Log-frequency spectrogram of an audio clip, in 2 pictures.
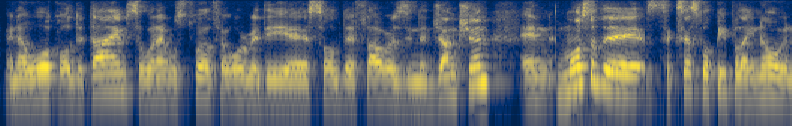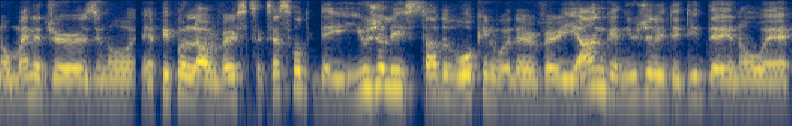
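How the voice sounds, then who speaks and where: A man's voice: fairly high pitch, fairly quick, hardly any pauses, dark tone. A man in his forties from Israel, speaking English with an Israeli accent as a guest in an interview, earnest and full of fillers and repeated phrases. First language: Hebrew. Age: 40s. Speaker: guest author and business consultant. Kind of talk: casual interview talk.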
